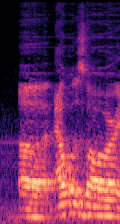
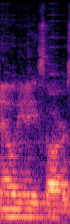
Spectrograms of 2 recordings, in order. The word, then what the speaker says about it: Eleazar: Well, there's some contention about Eleazar. I've heard Eleazar and Eleazar.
